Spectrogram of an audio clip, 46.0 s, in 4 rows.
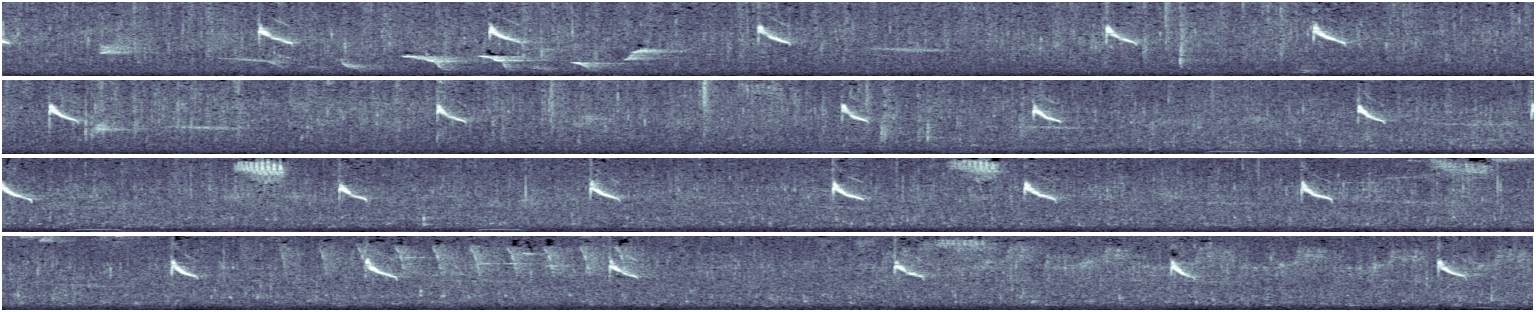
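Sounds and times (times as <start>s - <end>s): running water hiss: 0.0s - 45.9s.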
